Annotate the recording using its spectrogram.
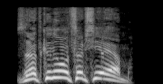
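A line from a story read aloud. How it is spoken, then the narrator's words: Shouted. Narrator (Russian): крикнул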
